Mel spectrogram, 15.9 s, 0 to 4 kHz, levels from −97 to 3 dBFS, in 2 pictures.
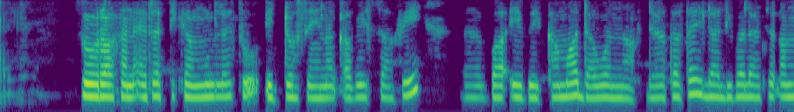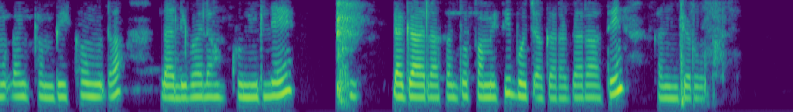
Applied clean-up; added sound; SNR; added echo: none; none; none; none.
